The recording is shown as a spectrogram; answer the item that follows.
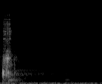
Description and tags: Toy records#99-K04
Complete Toy Piano samples.
Key press or release sounds.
